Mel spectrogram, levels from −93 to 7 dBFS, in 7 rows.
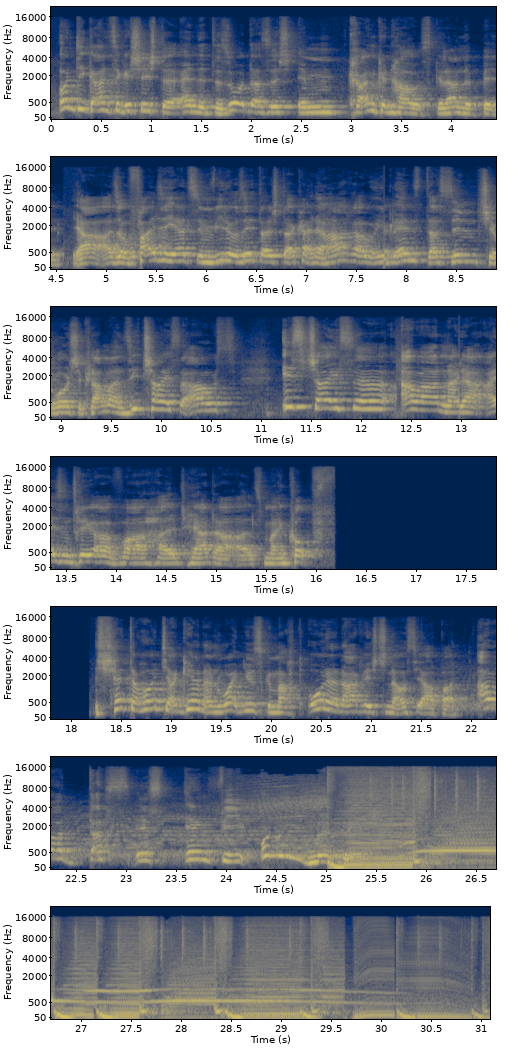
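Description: At 7.78 s and again at 12.98 s the audio breaks into a short chirp or blip, each the mark of damaged data in a compressed stream. Bytes in the encoded file were corrupted there, so the decoder misread the affected frames, lost its place, and hunted for the next valid frame header before playback resumed. On a spectrogram each shows as a brief, garbled vertical smear of energy; the waveform shows a tiny irregular burst breaking the surrounding pattern.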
